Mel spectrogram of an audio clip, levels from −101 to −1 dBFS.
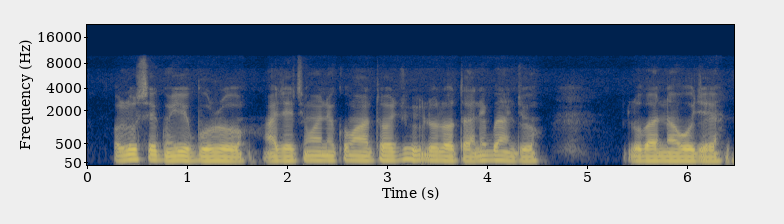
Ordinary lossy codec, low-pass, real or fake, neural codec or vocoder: Opus, 64 kbps; 9.9 kHz; real; none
